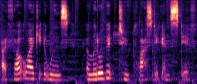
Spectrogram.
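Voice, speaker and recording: Over background music, a woman speaks at a fairly slow pace with ordinary pitch variation. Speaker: artist. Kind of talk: casual voice-over narration. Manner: carefully recorded, not very fluent diction.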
